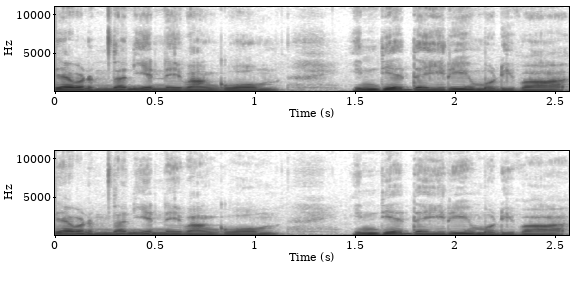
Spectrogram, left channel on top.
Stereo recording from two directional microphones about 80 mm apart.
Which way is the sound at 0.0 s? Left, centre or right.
Centre.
